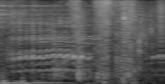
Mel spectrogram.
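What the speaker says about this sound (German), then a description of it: "Also, wieso ist das Schaf verwirrt?" Sheep in the LEGO Fortnite video game bleat in a short, wavering call that sounds close and clear over game background sounds.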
